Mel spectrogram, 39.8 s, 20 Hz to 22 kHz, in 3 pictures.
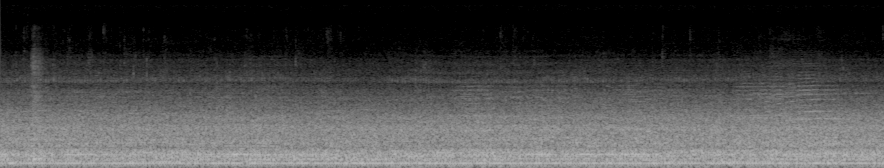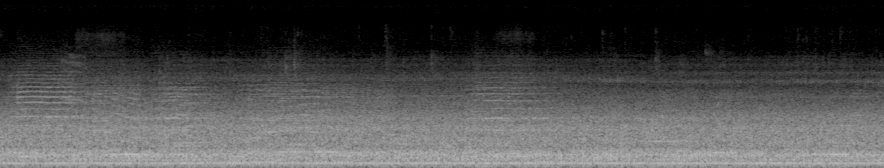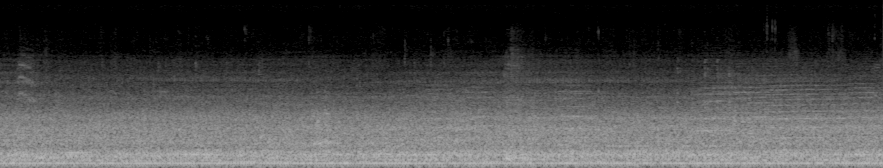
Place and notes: Baltic Square, Gateshead, UK - Sunday morning by Gateshead Millennium Bridge
Recorded on a handheld Tascan DR-05 stood next to the Gateshead Millenium Bridge. Noise of busker and Sunday market can be heard from the Newcastle side of the River Tyne.
England, United Kingdom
